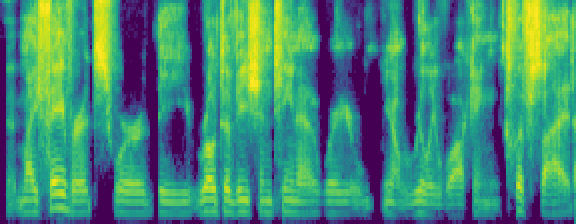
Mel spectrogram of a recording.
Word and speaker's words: Vicentina: I called it Rota Vincentina, but apparently that's the wrong pronunciation. Vicentina.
